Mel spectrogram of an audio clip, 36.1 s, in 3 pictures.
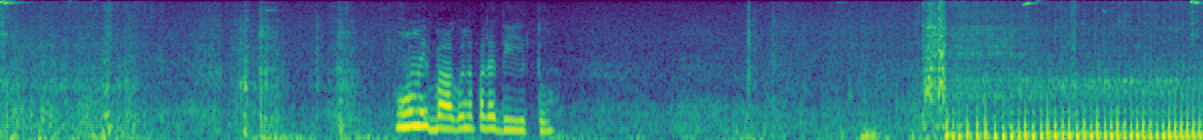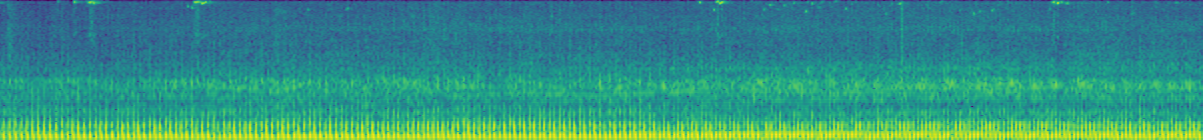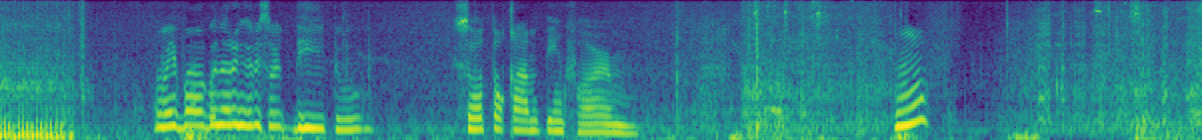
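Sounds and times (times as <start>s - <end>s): dirt bike engine running: 0.0s - 0.9s, 9.2s - 25.0s.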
